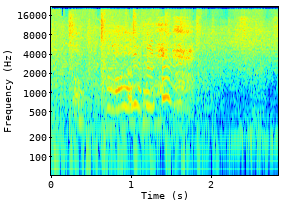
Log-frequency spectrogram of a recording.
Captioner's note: sounds of the maids’ bewildered voice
